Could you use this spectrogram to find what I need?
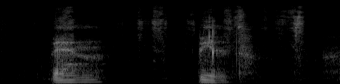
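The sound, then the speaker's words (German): Handwriting of the German word Ebenbild: faint, scratchy pen or marker strokes that come in short stretches and are mixed in with quiet talk. “Ich schreibe daher Ebenbild.”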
